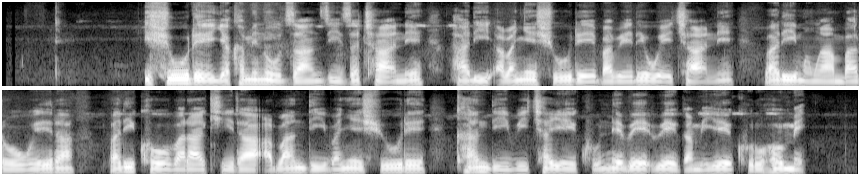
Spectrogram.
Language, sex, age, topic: Rundi, male, 18-24, education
